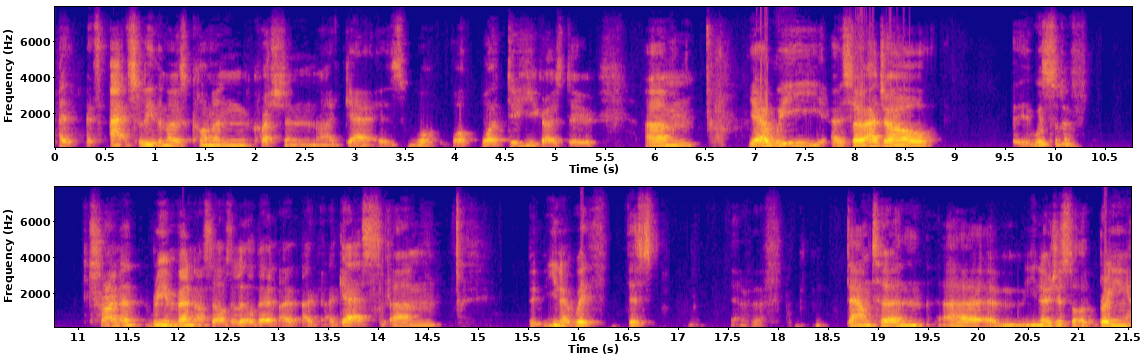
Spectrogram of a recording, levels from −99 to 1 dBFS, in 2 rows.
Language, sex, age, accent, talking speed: English, male, 30-49, British, 135 wpm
